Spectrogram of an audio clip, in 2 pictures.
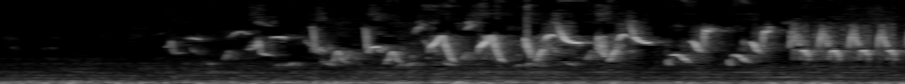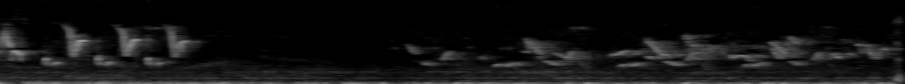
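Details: Selendang biru songbird song used as a trapping lure: fast, high, twittering bursts of varied chirps and trills, a dense phrase for about three seconds, then a pause and a shorter burst, over a steady low hum.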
